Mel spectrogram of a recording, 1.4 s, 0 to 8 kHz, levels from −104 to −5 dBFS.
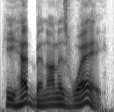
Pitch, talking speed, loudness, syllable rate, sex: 120 Hz, 250 wpm, -16 LUFS, 4.6 syllables/s, male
